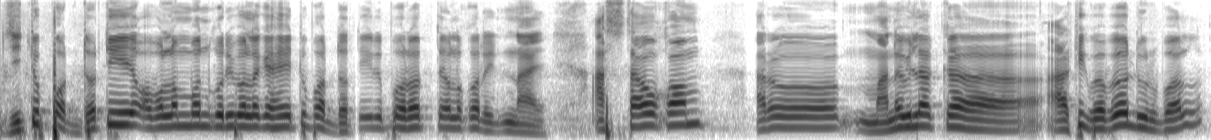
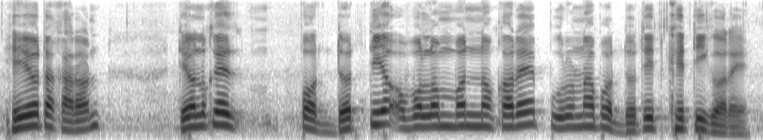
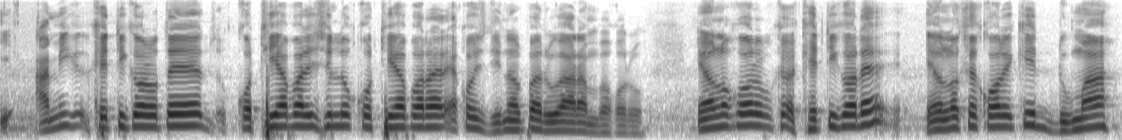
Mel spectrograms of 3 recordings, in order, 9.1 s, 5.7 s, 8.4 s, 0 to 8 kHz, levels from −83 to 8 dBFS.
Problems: none marked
